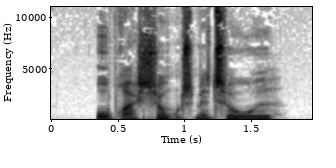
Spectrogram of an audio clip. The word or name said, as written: operationsmetode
